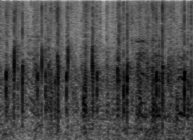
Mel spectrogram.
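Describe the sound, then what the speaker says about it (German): An audience at a local association event applauds, brief dense crowd clapping with a murmur of voices mixed in. "Schon allein das verdient einen Applaus"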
